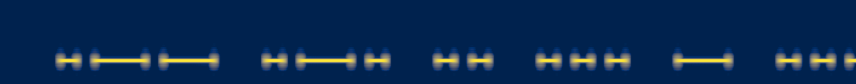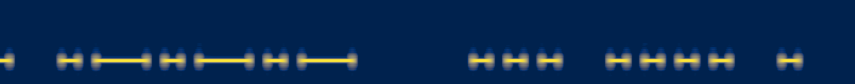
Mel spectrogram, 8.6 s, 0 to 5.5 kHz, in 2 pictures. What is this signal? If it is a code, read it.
Morse code, heard as a keyed tone, about 14 wpm, 600 Hz. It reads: WRISTS. SHE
